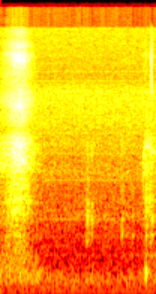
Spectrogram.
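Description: Allergy sniffling: one short, faint nasal sniff near the start, followed by quiet room noise and a couple of small soft clicks.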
